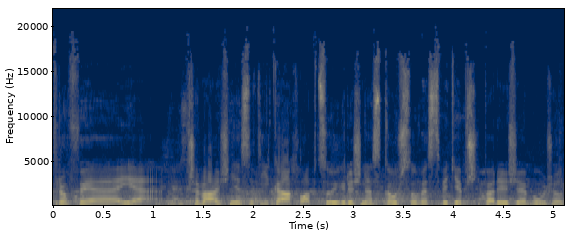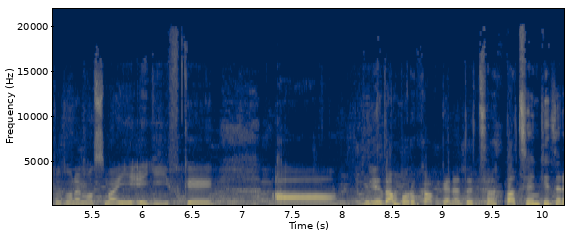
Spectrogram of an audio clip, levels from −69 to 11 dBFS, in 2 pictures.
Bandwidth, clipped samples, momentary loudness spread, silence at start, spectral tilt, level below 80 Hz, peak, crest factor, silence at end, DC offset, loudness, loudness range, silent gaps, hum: over 20 kHz; under 0.1%; 7 LU; 0 s; -4.5 dB/octave; -56 dBFS; -4 dBFS; 16 dB; 0 s; under 0.1%; -20 LUFS; 2 LU; none; none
